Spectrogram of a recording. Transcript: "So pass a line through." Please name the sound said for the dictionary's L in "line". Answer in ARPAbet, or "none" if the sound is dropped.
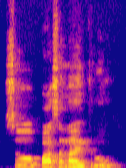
N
